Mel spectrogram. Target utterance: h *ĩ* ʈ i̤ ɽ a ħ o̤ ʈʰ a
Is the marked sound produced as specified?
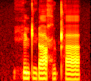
yes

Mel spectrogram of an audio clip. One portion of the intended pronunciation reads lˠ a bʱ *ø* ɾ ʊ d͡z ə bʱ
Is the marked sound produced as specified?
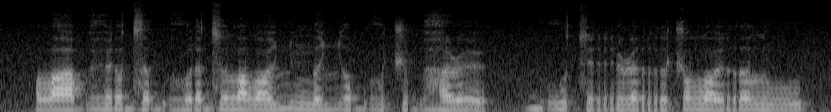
yes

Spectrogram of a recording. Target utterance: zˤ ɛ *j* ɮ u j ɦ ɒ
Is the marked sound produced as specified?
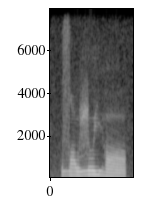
no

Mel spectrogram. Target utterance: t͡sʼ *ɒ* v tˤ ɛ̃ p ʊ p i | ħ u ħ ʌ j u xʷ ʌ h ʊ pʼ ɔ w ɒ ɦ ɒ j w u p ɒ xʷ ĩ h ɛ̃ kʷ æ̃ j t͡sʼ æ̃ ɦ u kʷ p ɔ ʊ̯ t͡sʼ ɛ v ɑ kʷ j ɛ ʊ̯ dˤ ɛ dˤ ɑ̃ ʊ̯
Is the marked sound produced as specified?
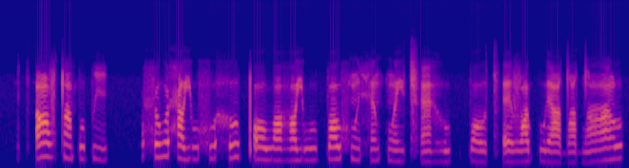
no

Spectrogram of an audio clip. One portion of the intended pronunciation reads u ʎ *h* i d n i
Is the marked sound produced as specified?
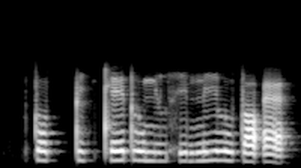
yes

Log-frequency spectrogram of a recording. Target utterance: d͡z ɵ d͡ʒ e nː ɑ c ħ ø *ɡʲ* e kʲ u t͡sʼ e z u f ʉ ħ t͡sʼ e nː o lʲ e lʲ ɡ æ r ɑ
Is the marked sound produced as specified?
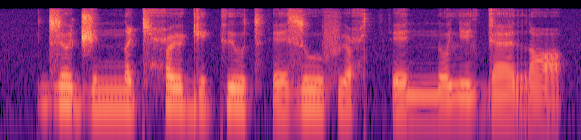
yes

